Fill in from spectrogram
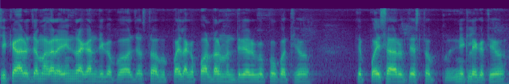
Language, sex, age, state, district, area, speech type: Nepali, male, 60+, West Bengal, Darjeeling, rural, spontaneous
